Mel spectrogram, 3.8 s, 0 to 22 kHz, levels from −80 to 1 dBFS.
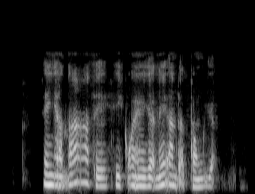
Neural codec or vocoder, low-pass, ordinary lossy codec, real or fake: codec, 16 kHz, 16 kbps, FunCodec, trained on Chinese and English, 50 frames a second; 7.2 kHz; AAC, 32 kbps; fake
